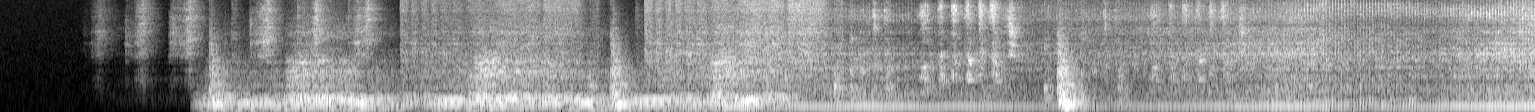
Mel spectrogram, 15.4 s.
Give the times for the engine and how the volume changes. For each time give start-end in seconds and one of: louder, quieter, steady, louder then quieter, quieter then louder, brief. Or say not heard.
1.9-15.3 quieter then louder.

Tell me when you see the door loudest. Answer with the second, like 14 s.
11 s.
